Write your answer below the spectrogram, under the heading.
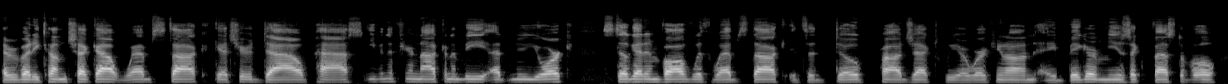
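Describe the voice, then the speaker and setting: Male podcast co-host, slangy plugs. Flat intonation, smooth clear voice. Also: medium pitch, moderate pace, hardly any pauses, dry recording. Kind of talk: casual promotional talk on a live online panel.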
